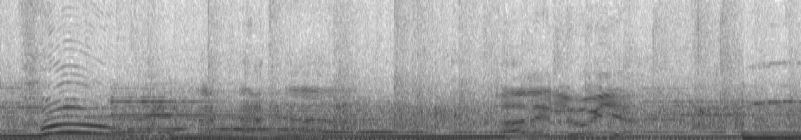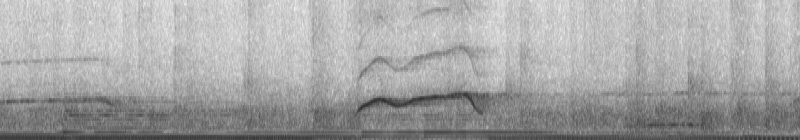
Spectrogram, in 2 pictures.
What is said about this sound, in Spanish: Démosle un gran aplauso a Jesús esta mañana.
